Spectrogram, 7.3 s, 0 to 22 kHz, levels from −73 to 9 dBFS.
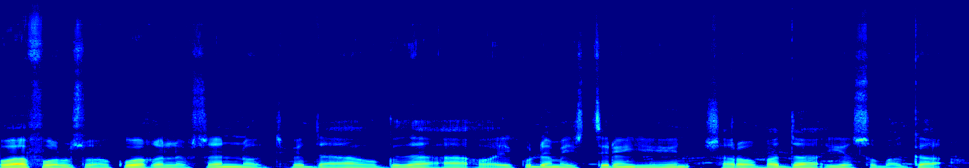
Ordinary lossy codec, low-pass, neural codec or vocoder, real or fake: none; none; vocoder, 44.1 kHz, 128 mel bands every 256 samples, BigVGAN v2; fake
